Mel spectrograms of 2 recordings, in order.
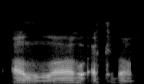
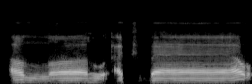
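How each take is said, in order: First: The vowel after b in Akbar is kept short. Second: The vowel after b in Akbar is drawn out. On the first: The speaker calls it right. "ini ba-nya harus pendek" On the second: The speaker calls it wrong. "tidak boleh memanjangkan ba pada lafaz akbar"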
